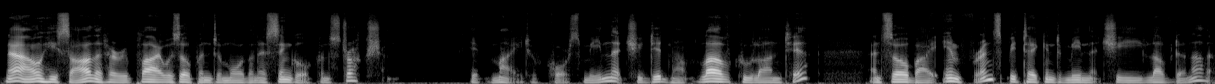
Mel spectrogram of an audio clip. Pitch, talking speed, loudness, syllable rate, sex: 110 Hz, 190 wpm, -21 LUFS, 4.9 syllables/s, male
